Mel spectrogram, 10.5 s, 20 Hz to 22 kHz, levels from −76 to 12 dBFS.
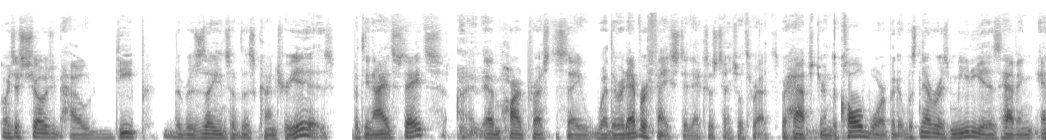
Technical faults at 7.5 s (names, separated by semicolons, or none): none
